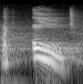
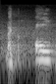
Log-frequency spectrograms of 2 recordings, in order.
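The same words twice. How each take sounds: First: Put-on "old" drawn out long with a falling end; emphatic old. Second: Said in the usual way. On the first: Shown as a demonstration. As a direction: stretch "old" to show extreme age. Contrasting degrees of old.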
